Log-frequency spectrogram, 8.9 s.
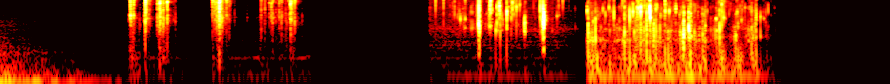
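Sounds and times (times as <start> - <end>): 
ear licking with sound effects: 4.4 - 7.7.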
